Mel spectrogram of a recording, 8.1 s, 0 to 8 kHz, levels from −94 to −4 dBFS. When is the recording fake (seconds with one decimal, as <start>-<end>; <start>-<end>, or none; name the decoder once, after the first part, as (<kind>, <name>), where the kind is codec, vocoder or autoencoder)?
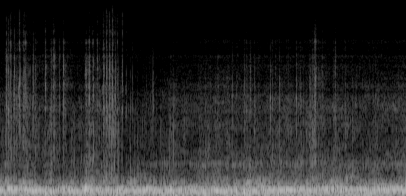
0.7-2.0 (codec, SNAC); 3.4-8.1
